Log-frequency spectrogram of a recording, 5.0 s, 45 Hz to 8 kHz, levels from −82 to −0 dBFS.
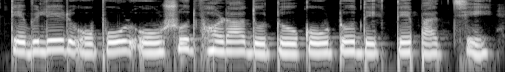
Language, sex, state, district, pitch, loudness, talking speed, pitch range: Bengali, female, West Bengal, Alipurduar, 185 Hz, -11 LUFS, 105 wpm, 175-200 Hz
